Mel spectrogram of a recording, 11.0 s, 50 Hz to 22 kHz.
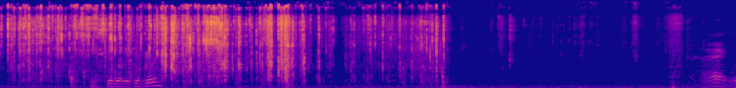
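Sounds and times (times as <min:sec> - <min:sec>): wrapper tearing and crinkling: 0:00.0 - 0:06.8
cards rustling and ticking: 0:00.0 - 0:06.9.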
